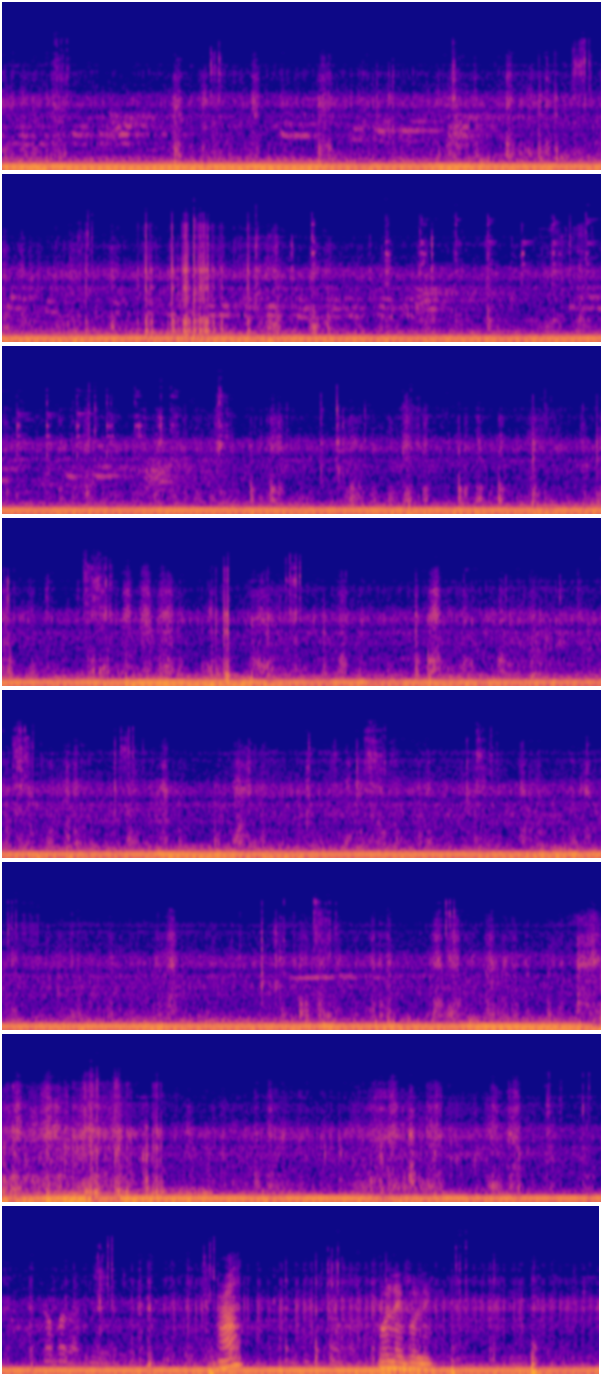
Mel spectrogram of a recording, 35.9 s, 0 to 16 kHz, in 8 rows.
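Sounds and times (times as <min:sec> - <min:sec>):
low electrical hum: 0:00.0 - 0:35.9
tools scraping on metal: 0:06.8 - 0:10.9.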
